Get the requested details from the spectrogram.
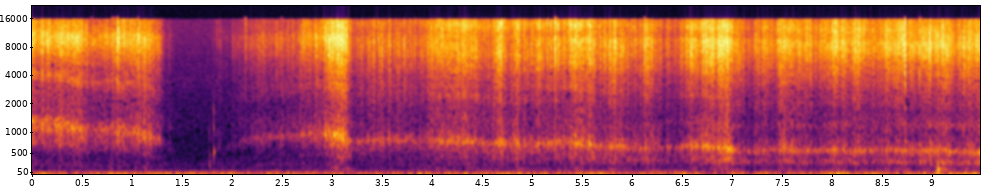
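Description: A strip of thin white paper masking tape, held between both hands, is stuck to itself on its adhesive side and slowly pulled apart and stretched with the fingers. The result is a continuous bright, crackly peeling and ripping sound with a brief quieter pause near the start.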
